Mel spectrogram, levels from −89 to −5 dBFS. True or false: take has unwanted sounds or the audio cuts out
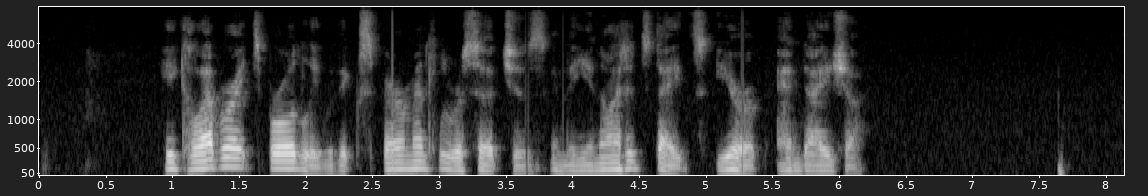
false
